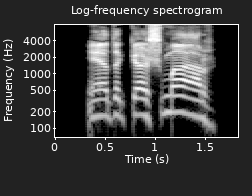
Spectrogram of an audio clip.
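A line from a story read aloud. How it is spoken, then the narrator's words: Groaning. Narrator (Russian): простонал он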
